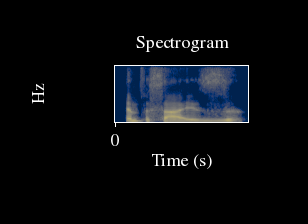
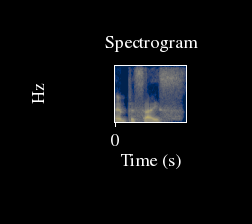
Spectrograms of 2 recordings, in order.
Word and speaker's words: emphasize: us s bus s emphasize well that's even spelled with a z and that's that's uh yeah no that's not an s sound that's a z sound it's not emphasize that's that that would be not a correct way to pronounce it um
